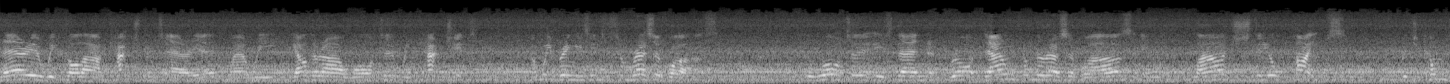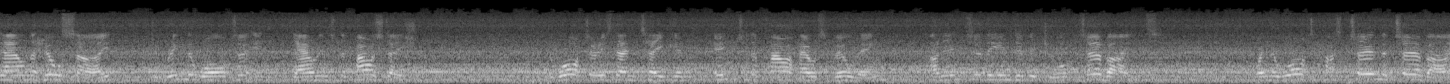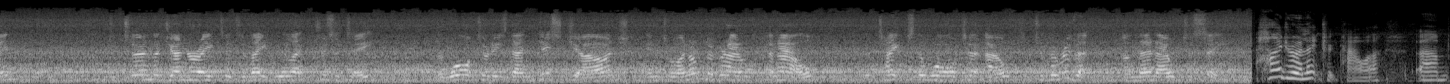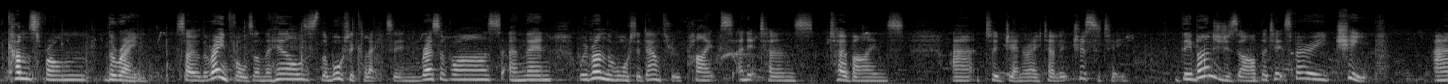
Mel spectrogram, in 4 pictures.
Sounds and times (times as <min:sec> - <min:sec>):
Speech: 0:00.0 - 0:07.2, 0:08.0 - 0:18.7, 0:20.0 - 0:26.2, 0:27.1 - 0:29.2, 0:30.1 - 0:32.8, 0:33.4 - 0:57.9.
